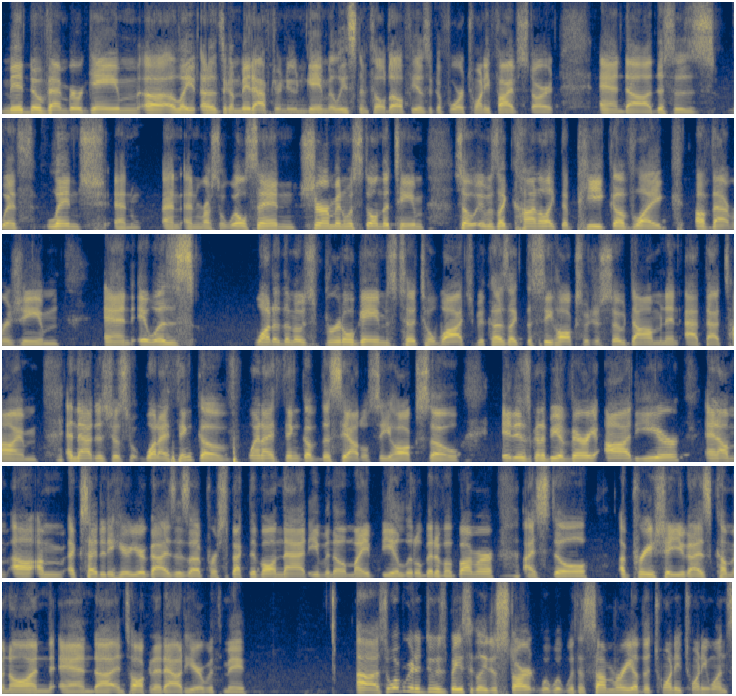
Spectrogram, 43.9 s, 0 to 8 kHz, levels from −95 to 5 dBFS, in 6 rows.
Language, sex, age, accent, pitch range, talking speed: English, male, 20-39, American, 130-160 Hz, 215 wpm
